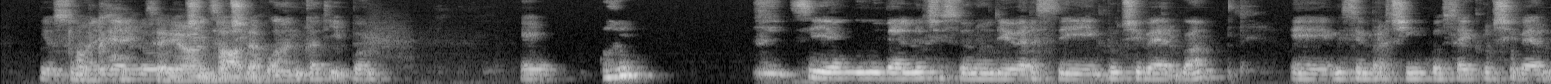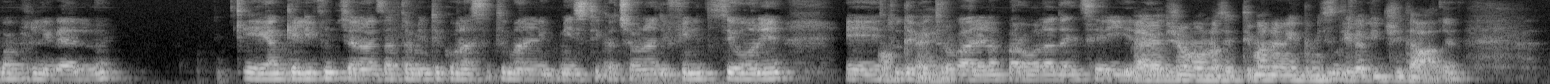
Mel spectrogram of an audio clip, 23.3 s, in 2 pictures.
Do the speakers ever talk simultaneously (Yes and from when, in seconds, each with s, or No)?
Yes, from 0.6 s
